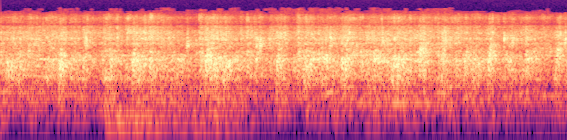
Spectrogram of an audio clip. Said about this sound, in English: Hey, we talked about rounds of applause. We got to hit it up for her.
